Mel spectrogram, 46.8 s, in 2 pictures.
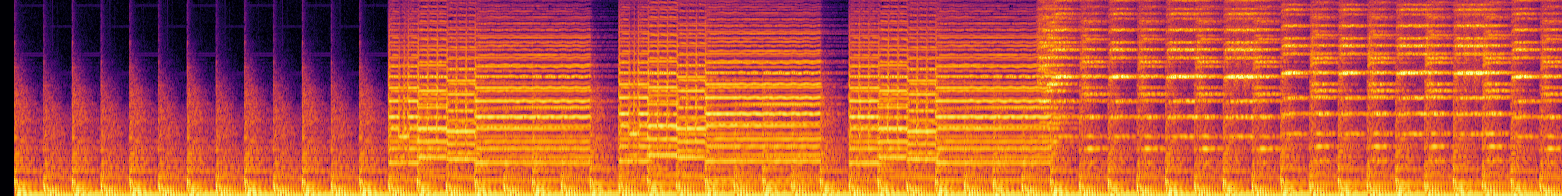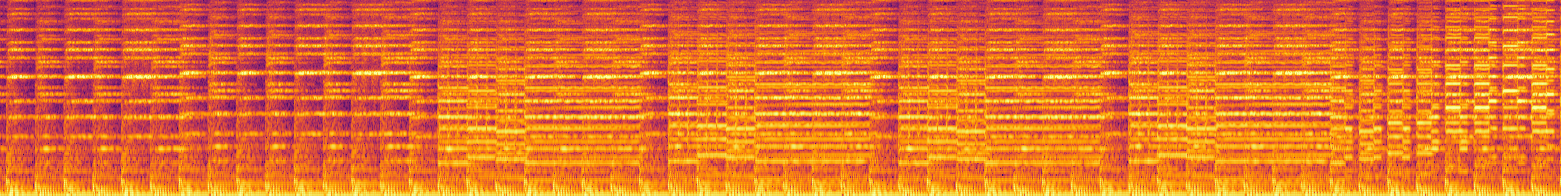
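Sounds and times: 
quest battle music: 0:00.3 - 0:46.8.

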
